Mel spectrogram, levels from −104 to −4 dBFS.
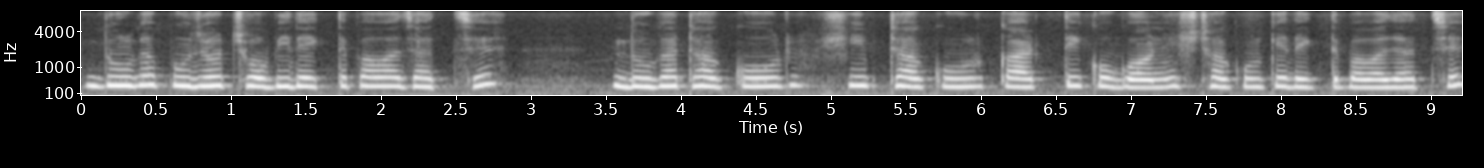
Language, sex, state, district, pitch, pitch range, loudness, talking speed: Bengali, female, West Bengal, Jalpaiguri, 275 Hz, 260-290 Hz, -13 LUFS, 110 wpm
